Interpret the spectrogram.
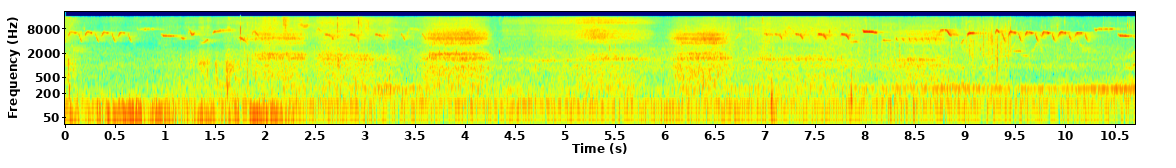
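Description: Small songbirds singing: quick runs of high chirping notes near the start and again in the second half, over a steady low rumble.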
